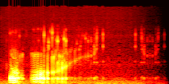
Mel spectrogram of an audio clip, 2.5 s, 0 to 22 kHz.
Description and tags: Using an AKG C1000s I recorded my ex's stomach after she'd taken some prescription pills and they'd started making noises in her stomach! Bit weird, but maybe it's just what someone's looking for!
